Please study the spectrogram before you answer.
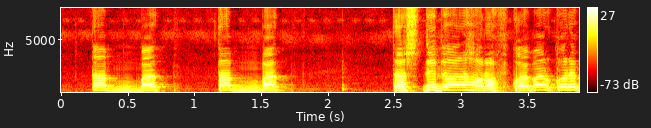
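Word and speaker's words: تَبَّتْ: তাব্বাত তাব্বাত তাশদি হরফ কয়বার করে ব্যবহার হয় দুইবার করে ব্যবহার হয় তাব বা একবার উচ্চারণ হয়েছে বাদ কয়বার হলো বা টা দুইবার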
